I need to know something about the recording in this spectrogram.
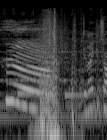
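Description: A boy's long yawn from an animated show's soundtrack, falling in pitch over about a second, with background music under it.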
